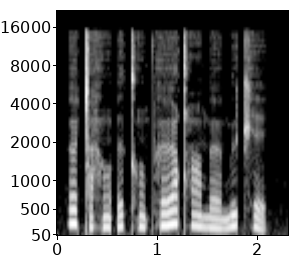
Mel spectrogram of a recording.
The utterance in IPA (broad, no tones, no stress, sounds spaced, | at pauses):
œ ǀ a h õː ʔ ɘ kʰ õ pʰ œː qʰ ɔ̃ː m œː m ʉ t͡ʃʰ e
